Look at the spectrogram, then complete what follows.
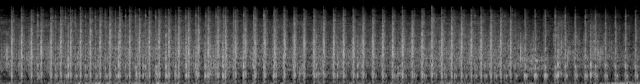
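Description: Paintball marker firing in a rapid, unbroken stream, more than ten shots a second.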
